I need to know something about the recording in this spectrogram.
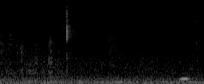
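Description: A young woman gasps softly in surprise close by.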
